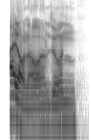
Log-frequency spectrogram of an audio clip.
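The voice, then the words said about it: Imitates a comedic movie character voice. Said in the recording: “He's still speaking in the accent. ... Sound like Jim Carrey in The Mask there for a second.”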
